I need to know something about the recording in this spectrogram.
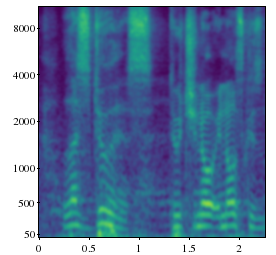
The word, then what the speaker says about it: Inosuke: And if you guys don't know, yeah, like he's from Brazil and they pronounce it Inuzuke, but it's Inosuke.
